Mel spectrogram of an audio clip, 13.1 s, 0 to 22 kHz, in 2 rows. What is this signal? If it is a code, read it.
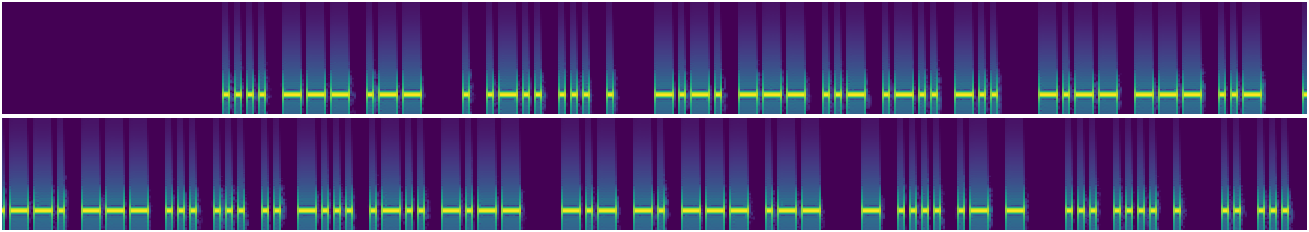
Morse code, heard as a keyed tone, about 40 wpm, 700 Hz. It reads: HOW ELSE COULD YOU POSSIBLY KNOW THAT SHE IS
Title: Sentences from Top 1300 Words 40wpm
